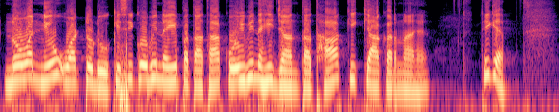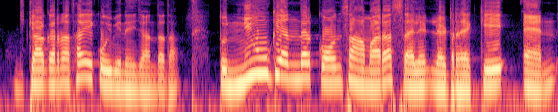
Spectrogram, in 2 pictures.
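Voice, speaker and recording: A male teacher patiently explaining spelling to young children, coaxing them along and repeating words slowly letter by letter. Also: fairly high pitch, lively intonation, clear, resonant tone, dry recording. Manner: coaxing, addresses children as beta.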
